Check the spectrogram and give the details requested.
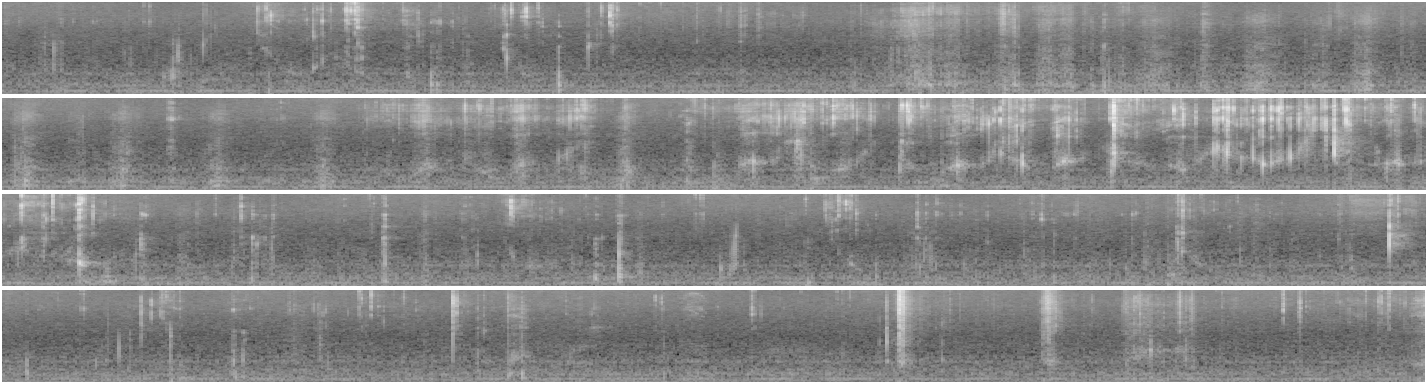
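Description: Close-miked chewing of macarons: many small crisp clicks of the shell breaking between the teeth, with a louder stretch of crunching about halfway through, and a fresh bite into another macaron near the end.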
